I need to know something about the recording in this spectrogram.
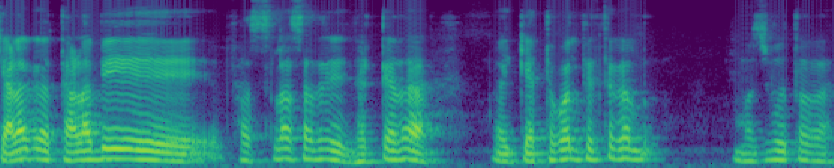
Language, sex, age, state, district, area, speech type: Kannada, male, 60+, Karnataka, Bidar, urban, spontaneous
